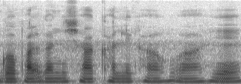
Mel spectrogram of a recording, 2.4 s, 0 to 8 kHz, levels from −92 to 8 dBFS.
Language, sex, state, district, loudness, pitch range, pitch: Hindi, male, Chhattisgarh, Bilaspur, -22 LUFS, 100-110 Hz, 105 Hz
